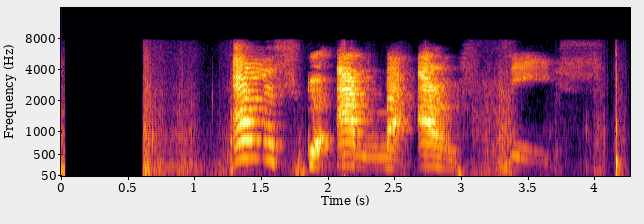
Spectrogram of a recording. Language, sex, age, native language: Icelandic, female, 9, Icelandic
